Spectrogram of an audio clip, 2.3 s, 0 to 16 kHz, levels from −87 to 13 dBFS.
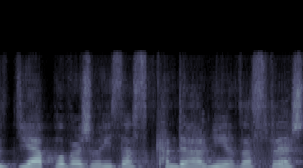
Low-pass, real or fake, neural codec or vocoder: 10.8 kHz; fake; codec, 16 kHz in and 24 kHz out, 0.8 kbps, FocalCodec, streaming, 65536 codes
